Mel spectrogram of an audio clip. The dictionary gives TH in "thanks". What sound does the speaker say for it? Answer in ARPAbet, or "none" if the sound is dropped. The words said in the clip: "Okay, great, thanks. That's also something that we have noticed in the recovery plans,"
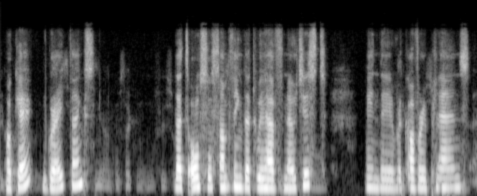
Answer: TH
